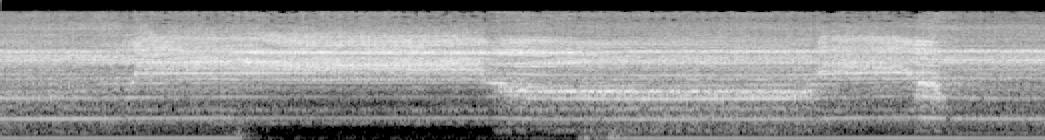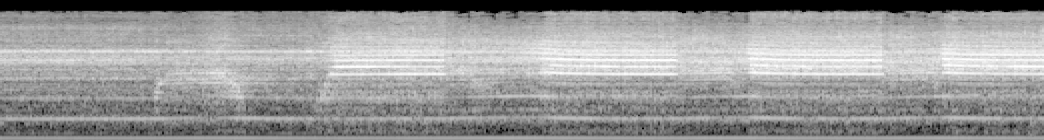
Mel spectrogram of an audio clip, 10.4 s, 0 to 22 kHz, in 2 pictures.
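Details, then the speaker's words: Original turbo oil scavenge pump on a 12 V, 6 A bench test, noisy even with its line pinched: loud constant electric buzz over a low hum, with a shifting whine as it pulls vacuum. "it pinched like this and it was still making all kinds of noise so let's set up a bench test"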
